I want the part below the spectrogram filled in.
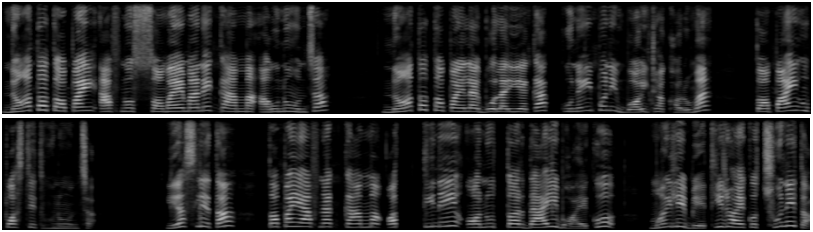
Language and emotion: Nepali, angry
